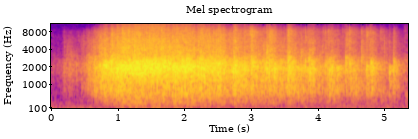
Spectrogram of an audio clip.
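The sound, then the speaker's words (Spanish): A crowd bursts into sustained applause for the bronze medallist in uphill vertical at the 2022 World Championship in Thailand, dense and loud from the start, holding steady for several seconds before gradually thinning toward the end. No one speaks. “Aplausos para el medallista de bronce del Mundial Tailandia 2022 en uphill, la vertical.”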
